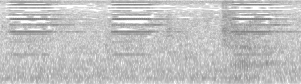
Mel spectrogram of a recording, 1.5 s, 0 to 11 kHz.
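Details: Short repeated electronic beeps over a steady low device hum from a Medin CPAP heated humidifier as its temperature setting is adjusted with the arrow buttons; maximum patient temperature for non-invasive use is 34 °C.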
